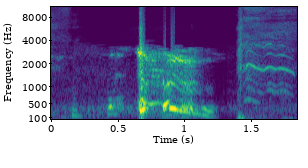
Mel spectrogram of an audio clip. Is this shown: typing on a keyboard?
no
